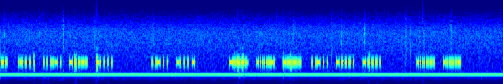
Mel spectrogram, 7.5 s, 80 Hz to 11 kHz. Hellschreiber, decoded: … TU BG5TPP CQ

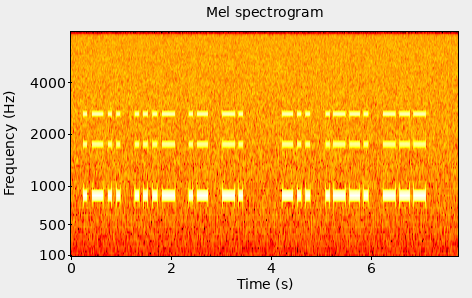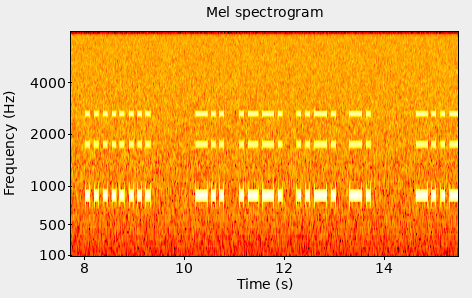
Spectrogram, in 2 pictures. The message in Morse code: LVAN DPO <HH> DPFN …

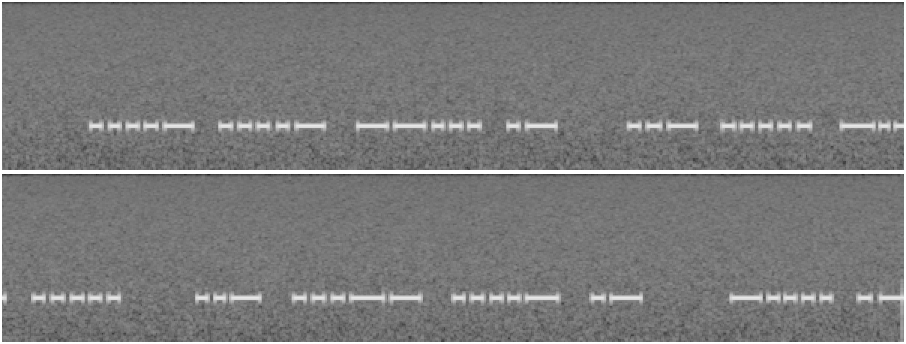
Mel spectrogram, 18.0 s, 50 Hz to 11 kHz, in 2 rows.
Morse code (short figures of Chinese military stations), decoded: 4471 2585 2341 …

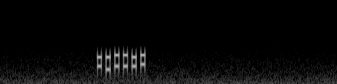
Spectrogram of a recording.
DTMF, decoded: 82998#

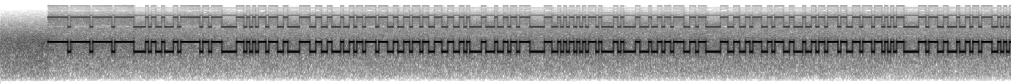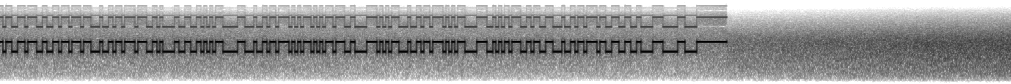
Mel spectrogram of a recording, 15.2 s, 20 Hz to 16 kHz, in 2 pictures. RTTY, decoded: 56798 70283 54633 05877 21657 42701 73865 66796 69472 28959

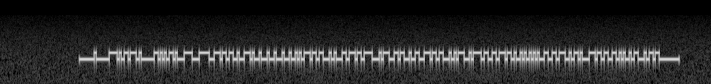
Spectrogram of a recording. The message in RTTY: RGOT PHQQJ CU OZLW CZEI JYING IFCL

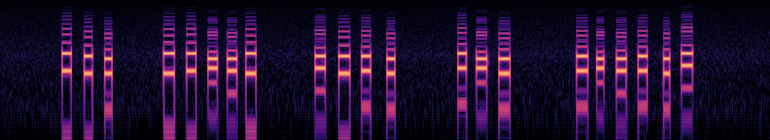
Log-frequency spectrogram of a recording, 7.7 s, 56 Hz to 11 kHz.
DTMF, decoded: 621 36743 8251 971 57451#

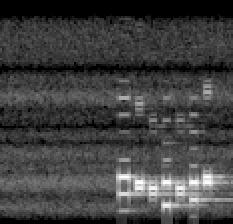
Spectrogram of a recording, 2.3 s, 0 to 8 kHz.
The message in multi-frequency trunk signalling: KP 06768 ST

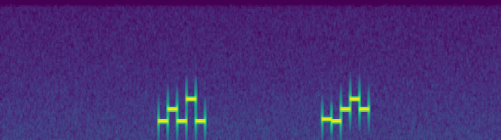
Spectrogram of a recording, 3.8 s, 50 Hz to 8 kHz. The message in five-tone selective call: 27202 32707

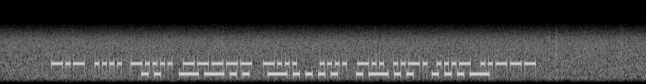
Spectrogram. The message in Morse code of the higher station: KH60B HDFV2

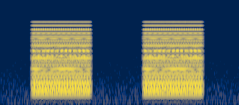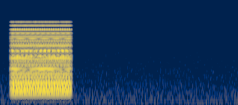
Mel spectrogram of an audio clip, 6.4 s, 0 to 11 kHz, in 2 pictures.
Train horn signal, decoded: 3 short

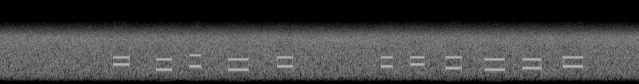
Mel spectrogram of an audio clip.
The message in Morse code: none

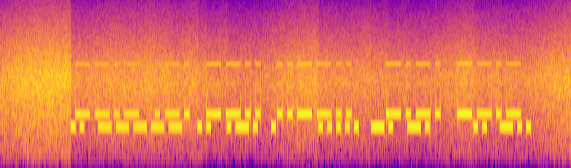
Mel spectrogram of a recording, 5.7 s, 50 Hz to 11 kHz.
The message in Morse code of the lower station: I0IRE 5NN ID

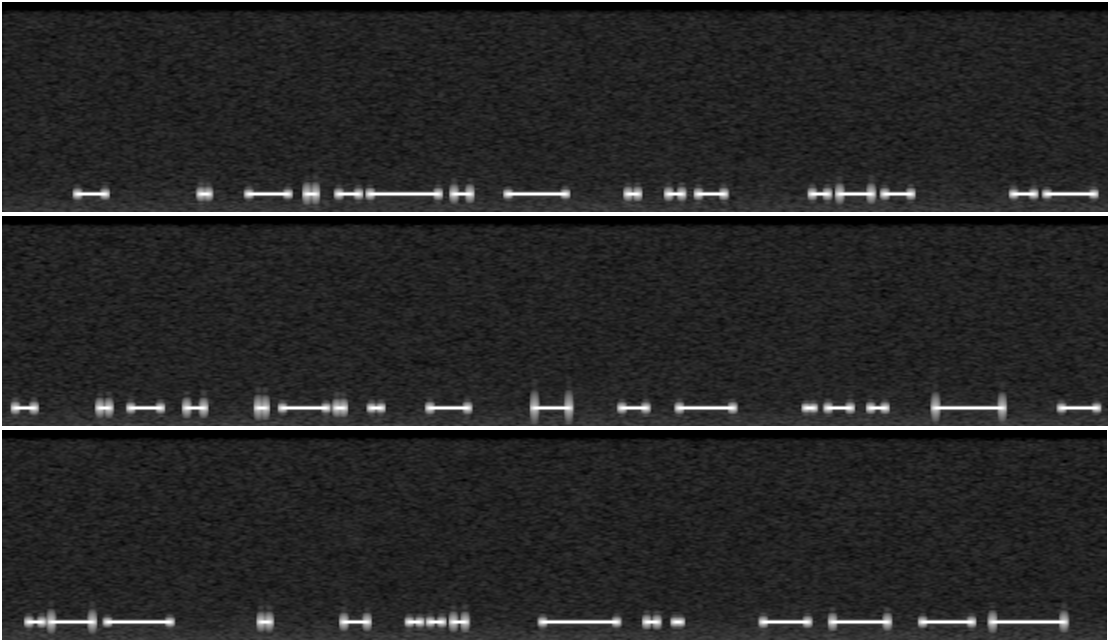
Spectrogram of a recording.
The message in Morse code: none

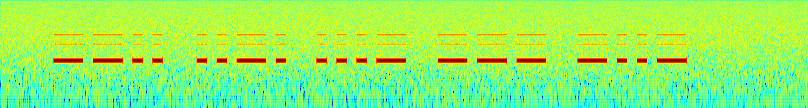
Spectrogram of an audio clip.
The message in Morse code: ZFVOX

